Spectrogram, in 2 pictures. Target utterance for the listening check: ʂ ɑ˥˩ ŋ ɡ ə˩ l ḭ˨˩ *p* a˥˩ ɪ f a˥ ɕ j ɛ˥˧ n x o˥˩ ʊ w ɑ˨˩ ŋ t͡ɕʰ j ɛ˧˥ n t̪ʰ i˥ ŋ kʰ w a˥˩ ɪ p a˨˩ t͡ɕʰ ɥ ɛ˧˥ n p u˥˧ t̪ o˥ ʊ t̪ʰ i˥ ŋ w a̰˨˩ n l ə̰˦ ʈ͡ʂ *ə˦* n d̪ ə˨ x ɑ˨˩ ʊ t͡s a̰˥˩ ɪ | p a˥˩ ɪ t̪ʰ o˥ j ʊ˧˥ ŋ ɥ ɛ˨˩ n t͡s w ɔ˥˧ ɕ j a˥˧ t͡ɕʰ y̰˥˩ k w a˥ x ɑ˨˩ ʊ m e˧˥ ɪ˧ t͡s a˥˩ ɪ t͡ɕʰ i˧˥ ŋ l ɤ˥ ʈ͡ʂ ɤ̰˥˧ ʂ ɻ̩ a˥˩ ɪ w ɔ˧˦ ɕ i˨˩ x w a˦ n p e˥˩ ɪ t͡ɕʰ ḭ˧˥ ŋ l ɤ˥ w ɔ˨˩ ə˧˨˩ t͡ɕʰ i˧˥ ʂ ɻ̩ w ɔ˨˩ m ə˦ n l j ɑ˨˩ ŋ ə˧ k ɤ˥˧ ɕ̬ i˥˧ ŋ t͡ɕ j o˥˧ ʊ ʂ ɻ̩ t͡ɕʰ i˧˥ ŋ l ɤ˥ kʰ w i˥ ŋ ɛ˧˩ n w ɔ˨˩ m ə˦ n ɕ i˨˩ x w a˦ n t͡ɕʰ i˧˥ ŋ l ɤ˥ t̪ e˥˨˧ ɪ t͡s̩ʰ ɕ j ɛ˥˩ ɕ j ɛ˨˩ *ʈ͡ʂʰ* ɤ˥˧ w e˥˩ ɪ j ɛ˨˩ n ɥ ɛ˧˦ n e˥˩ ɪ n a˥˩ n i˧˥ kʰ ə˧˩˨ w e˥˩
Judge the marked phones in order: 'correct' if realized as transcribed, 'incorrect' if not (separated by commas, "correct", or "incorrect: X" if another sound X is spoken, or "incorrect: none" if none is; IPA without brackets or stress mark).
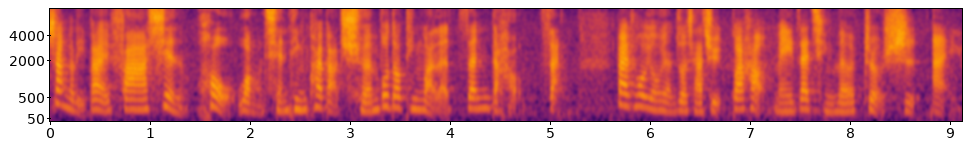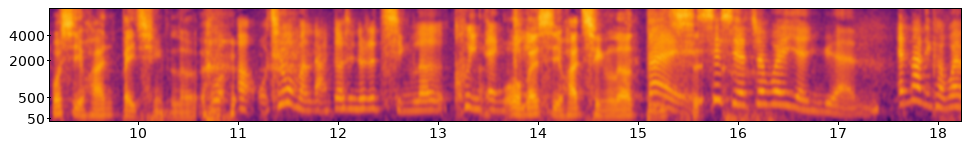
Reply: correct, correct, incorrect: ʈ͡ʂ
